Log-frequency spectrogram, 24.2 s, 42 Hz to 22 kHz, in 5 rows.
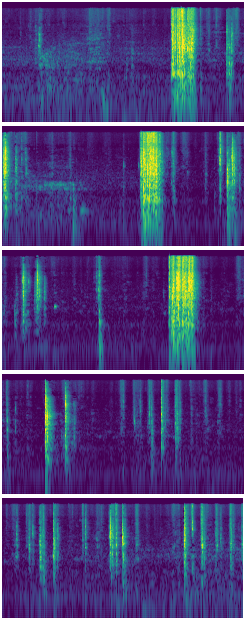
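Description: A deck of tarot cards being shuffled and handled: three louder shuffles of about half a second each, roughly 4, 8 and 13 seconds in, with many light card clicks and taps between them as cards are drawn for a clarifier.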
